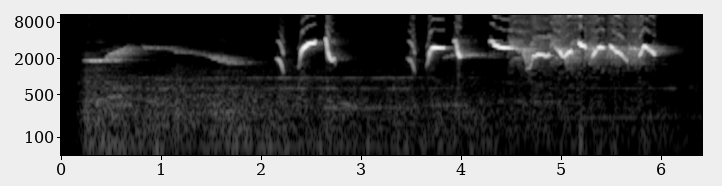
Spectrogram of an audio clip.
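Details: Javan grey-throated white-eye singing in ngeplong style, answering other birds. A long rising-falling whistle opens, then sharp upslurred notes and a fast run of clear, looping whistled phrases.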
